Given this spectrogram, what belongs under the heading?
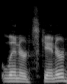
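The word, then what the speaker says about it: Lynyrd Skynyrd: have another analog Productions Leonard Skynyrd pronounced Leonard Skinner that's a 2lp 45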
